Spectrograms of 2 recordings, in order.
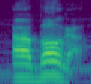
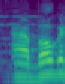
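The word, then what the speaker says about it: bulgur: Okay, I know it's pronounced it's pronounced boga, but it's actually spelled Bulger, right? But when you're looking into Middle Eastern dialects, you can throw the English format just right out the window.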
